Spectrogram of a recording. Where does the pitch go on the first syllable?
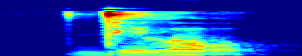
low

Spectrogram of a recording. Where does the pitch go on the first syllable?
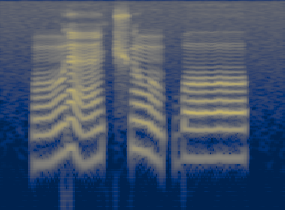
rising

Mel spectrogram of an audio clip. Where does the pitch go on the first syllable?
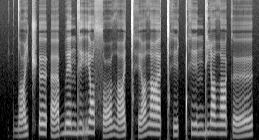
rising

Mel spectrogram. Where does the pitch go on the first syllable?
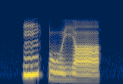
high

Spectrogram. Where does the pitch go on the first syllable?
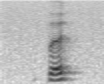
rising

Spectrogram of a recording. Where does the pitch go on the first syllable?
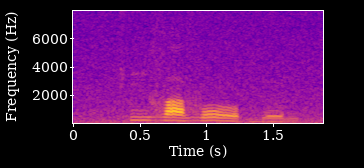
high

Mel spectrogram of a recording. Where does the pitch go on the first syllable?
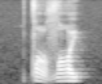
falling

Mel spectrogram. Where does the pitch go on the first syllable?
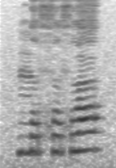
high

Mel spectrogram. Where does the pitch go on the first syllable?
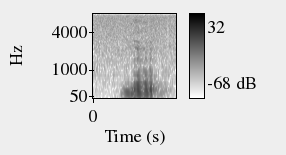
low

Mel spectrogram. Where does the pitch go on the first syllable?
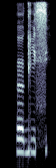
low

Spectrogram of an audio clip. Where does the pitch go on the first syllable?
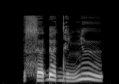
rising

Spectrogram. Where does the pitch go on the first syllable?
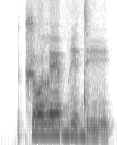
high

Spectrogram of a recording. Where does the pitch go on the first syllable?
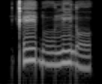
high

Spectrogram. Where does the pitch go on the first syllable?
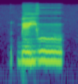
low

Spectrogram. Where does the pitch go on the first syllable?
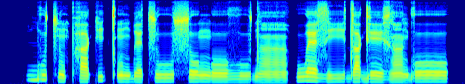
high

